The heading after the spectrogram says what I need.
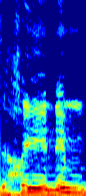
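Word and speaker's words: حين: In the tajweed, when you have noon sound, this two, and there is a ba, then this noon is pronounced as a meme. So it is hinim bi-izni rabbiha, by the permission of its Lord.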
